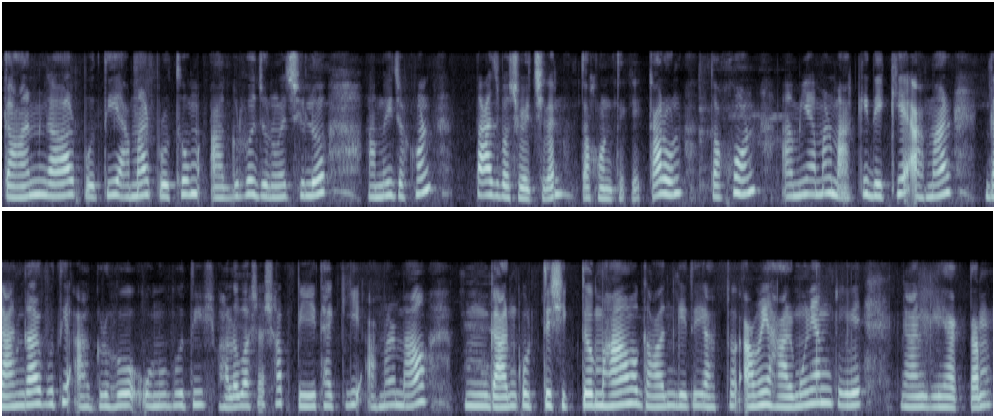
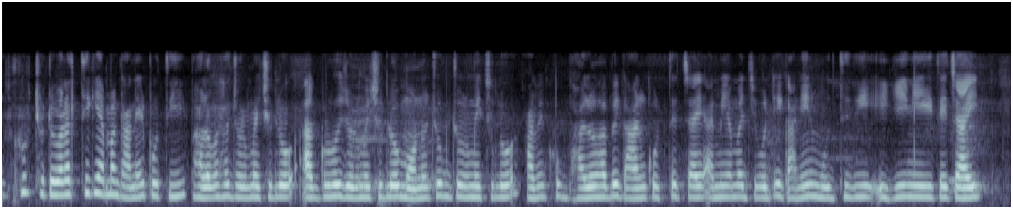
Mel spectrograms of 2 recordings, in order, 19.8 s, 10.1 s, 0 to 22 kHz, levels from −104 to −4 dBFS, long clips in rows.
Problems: none marked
